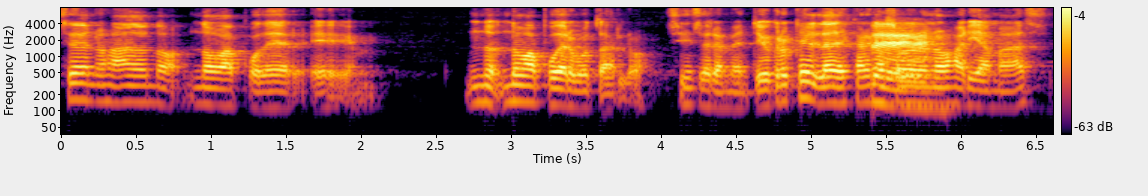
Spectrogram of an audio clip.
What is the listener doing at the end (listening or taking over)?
listening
